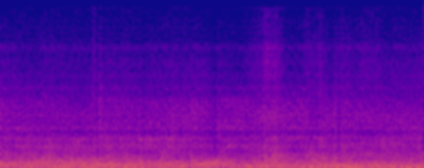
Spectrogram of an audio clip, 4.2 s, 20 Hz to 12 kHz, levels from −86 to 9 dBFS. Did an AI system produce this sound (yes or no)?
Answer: yes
